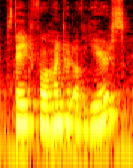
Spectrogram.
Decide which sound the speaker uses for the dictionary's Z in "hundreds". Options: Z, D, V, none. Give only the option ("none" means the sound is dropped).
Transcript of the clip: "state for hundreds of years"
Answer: none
